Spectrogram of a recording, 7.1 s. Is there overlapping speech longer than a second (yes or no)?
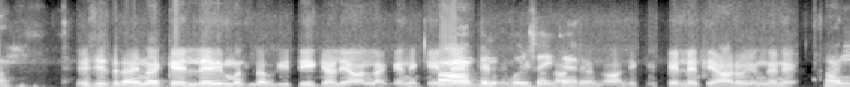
yes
